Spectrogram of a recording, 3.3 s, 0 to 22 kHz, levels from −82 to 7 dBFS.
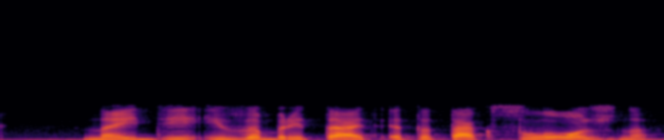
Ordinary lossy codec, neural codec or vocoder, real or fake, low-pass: none; none; real; 5.4 kHz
